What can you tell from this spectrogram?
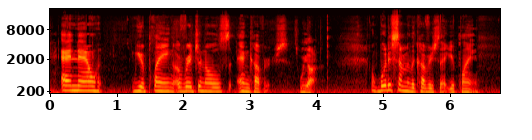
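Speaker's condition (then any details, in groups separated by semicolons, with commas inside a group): No condition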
